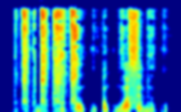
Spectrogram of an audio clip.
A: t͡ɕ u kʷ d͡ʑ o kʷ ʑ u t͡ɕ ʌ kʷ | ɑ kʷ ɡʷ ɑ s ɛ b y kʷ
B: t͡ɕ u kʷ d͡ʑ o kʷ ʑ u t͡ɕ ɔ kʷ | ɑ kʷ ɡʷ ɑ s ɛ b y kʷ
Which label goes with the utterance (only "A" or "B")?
B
